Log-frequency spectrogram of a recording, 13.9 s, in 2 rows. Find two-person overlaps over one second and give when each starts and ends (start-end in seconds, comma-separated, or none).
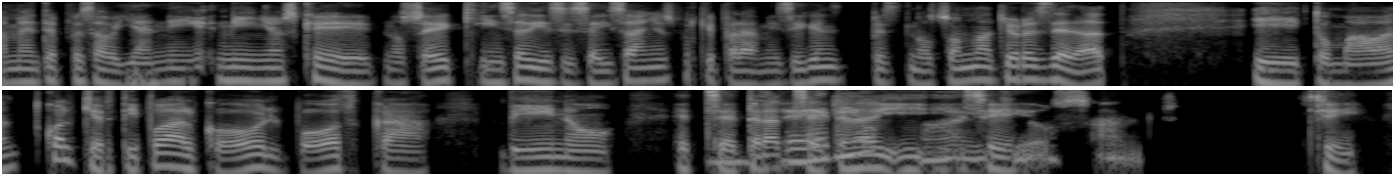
10.5-12.1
